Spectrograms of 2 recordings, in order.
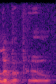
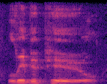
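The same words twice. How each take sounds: First: Said in the usual way. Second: Liverpool said in Scouse with a stretched final vowel; Scouse accent on Liverpool. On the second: Shown as a demonstration. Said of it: "is known as Scouse".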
